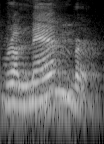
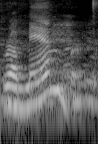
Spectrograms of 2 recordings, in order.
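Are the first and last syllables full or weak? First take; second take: weak; weak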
